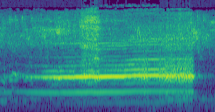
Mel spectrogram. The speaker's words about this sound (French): Au poulailler, c'est l'heure de la ponte. Sous le regard attendri de leur maman, les petites poules s'appliquent et se donnent beaucoup de mal.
